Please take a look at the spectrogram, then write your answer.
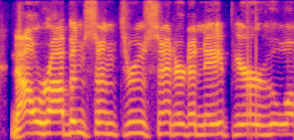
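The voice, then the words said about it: Imitates a hockey play-by-play announcer. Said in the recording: “Doc can do a pretty good imitation of Danny Gallivan ... give us a little touch of Danny Gallivan”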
